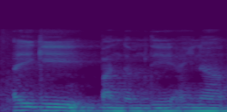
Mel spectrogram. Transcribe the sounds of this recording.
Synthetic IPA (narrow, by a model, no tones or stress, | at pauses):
ɐjɡipandʱɐmdeɐ̰jnɐ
